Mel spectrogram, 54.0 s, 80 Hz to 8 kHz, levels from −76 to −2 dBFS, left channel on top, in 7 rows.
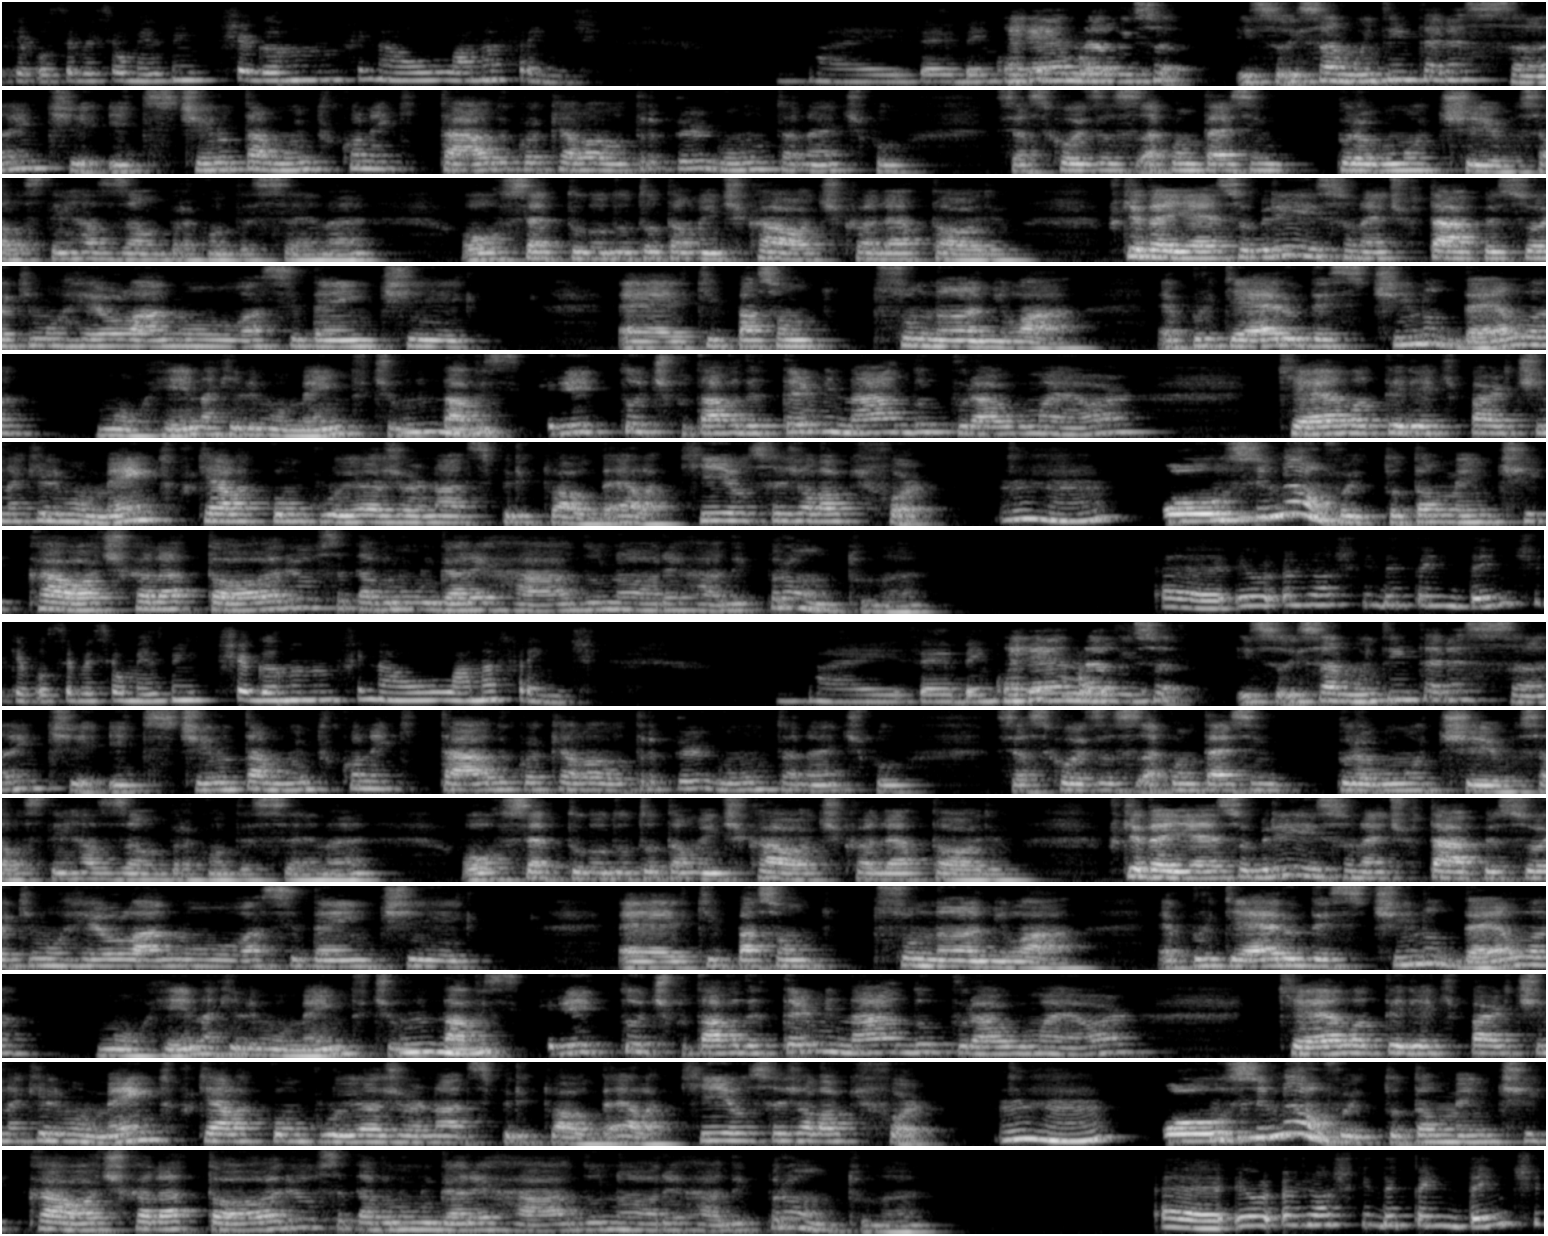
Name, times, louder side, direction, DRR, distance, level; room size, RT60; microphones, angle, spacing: voice 1, 0.0-3.0 3.9-5.6 32.9-33.4 43.6-44.2 44.8-44.9 52.1-54.0, right 5 dB, 85° right, 0.4 m, -27 dB
voice 2, 5.0-5.9 6.2-17.3 17.7-25.5 26.0-28.6 28.9-31.0 31.4-33.3 33.6-37.0 37.3-43.3 44.4-51.0, equal, 10° left, 0.6 m, -25 dB
2.4 x 2.1 x 2.4 m
head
